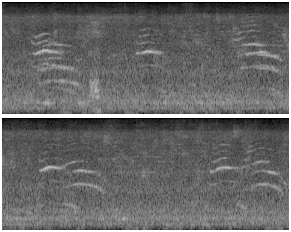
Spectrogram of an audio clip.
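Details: Domestic cat meowing indoors, a series of short arched mewing calls, about seven repeated every one to one and a half seconds, with fairly quiet background.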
